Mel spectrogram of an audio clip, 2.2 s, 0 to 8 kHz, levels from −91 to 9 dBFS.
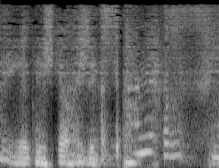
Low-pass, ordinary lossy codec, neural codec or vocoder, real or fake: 7.2 kHz; MP3, 32 kbps; codec, 44.1 kHz, 0.9 kbps, DAC; fake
